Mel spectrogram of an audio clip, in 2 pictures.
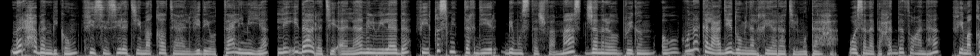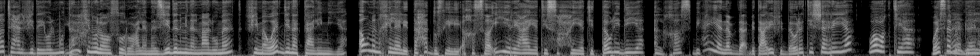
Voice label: elearning

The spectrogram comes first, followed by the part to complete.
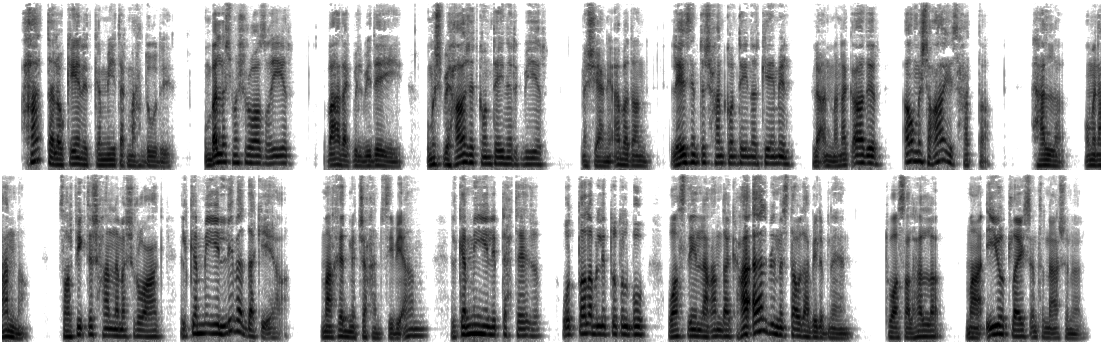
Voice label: lebanese shipping ad

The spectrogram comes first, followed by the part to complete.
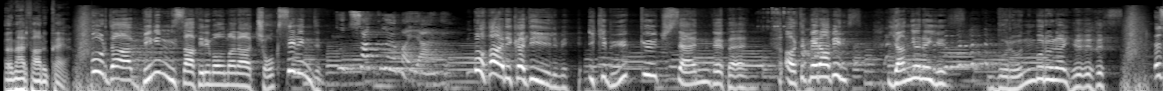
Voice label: character

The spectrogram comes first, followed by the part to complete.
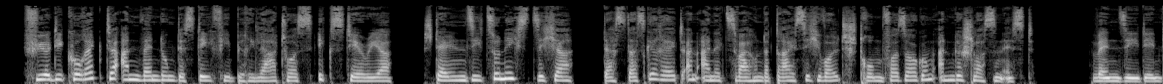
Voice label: e-learning

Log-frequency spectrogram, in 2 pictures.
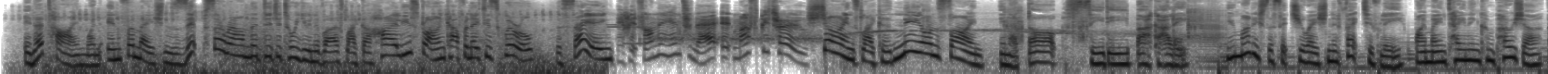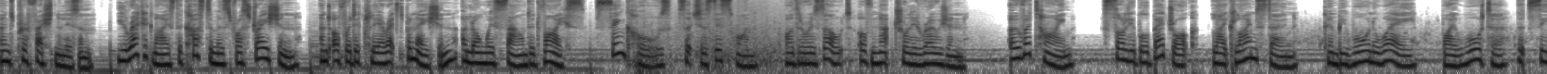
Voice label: corporate

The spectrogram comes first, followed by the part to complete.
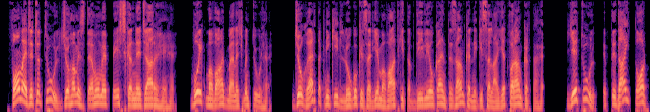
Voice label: urdu narration

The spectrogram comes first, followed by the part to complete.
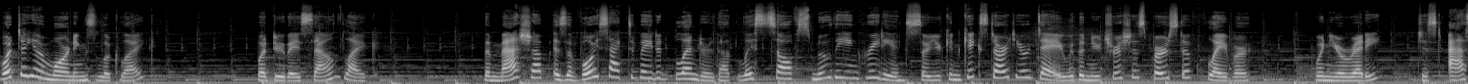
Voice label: eng us blender

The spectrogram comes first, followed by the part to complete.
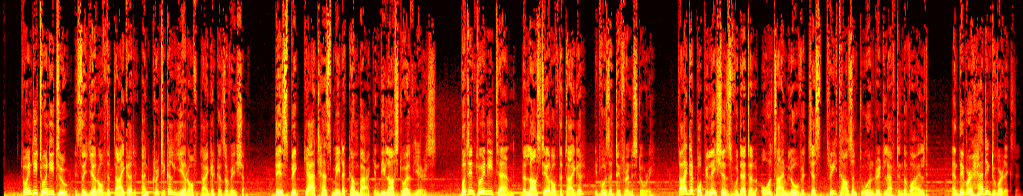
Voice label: video web documentary english indian accent

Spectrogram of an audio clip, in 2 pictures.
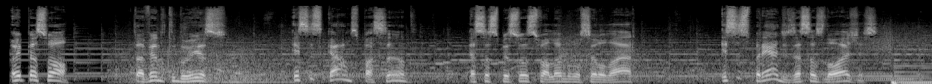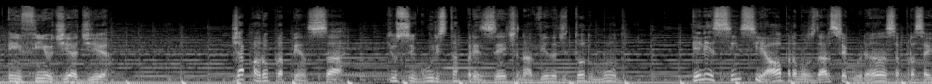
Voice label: conversation natural

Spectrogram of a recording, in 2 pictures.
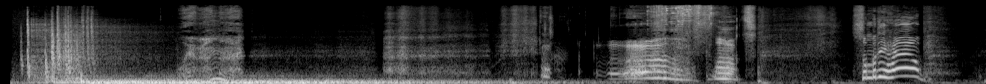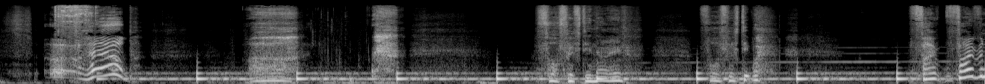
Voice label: acting gaming reel

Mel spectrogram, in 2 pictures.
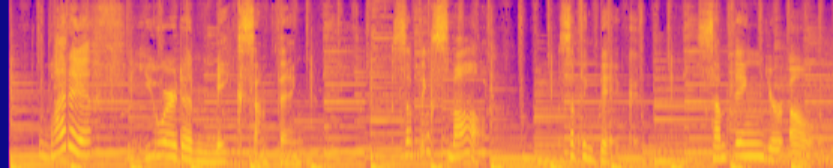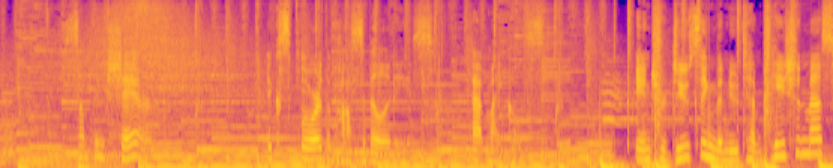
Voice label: voice commercial; commercial demo

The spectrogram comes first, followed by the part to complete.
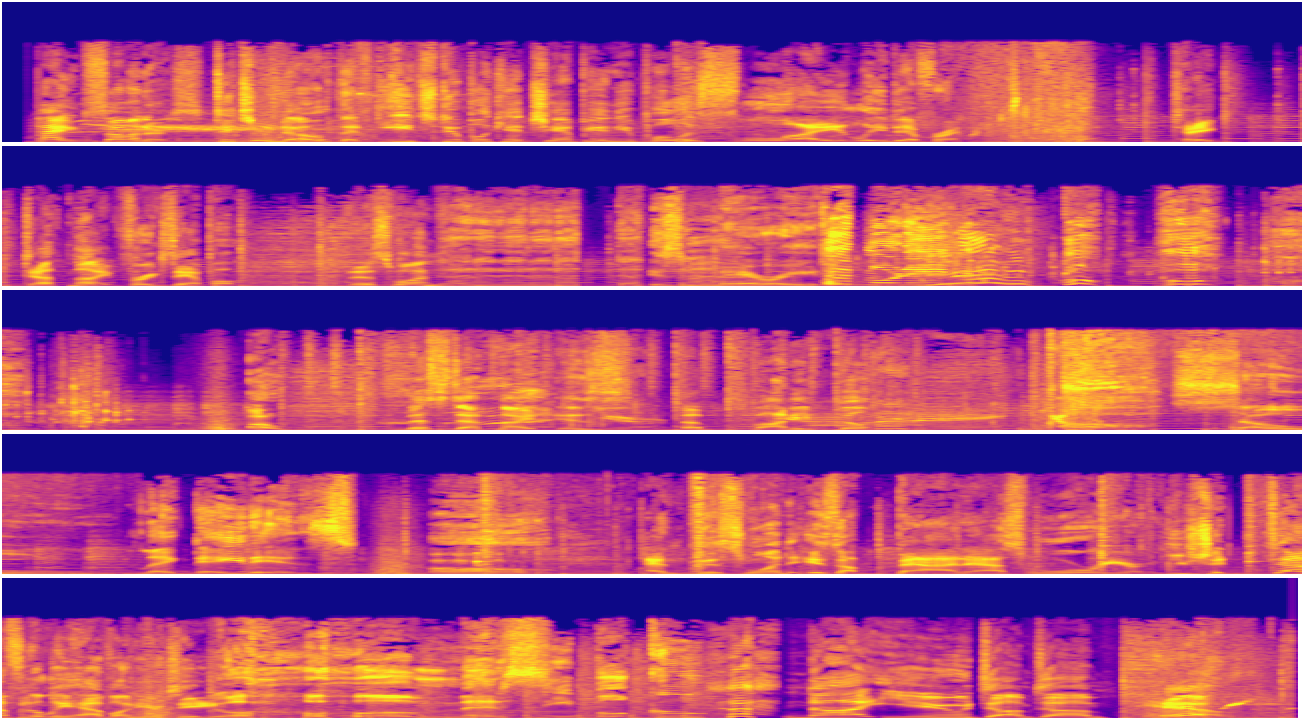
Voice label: commercial; raid shadow legends the one official

